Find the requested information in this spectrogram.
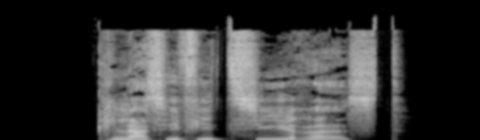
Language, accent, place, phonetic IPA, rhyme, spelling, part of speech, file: German, Germany, Berlin, [klasifiˈt͡siːʁəst], -iːʁəst, klassifizierest, verb, De-klassifizierest.ogg
- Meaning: second-person singular subjunctive I of klassifizieren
